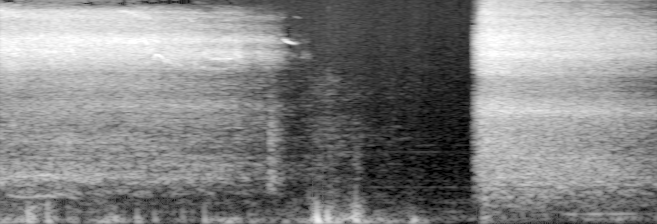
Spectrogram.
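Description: A woman breathing forcefully through one nostril at a time in alternate-nostril breathing. One long breathy hiss of about three seconds slowly fades out. After a short pause with a few soft thumps, a second long breath through the other nostril begins near the end.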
